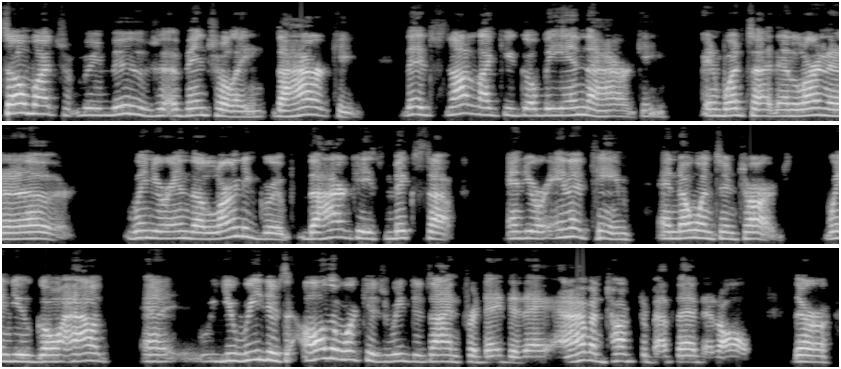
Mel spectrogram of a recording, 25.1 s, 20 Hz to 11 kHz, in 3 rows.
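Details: Dysarthria in a woman near 80 with ALS (Lou Gehrig's disease); she says she is already having quite a bit of trouble speaking but believes she is still intelligible.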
